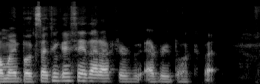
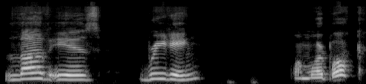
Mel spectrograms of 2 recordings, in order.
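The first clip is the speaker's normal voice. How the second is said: slow, sing-song picture-book read; reading to children; 3 semitones higher, 3 dB louder, slower than usual. Acted. Drag queen reading a picture book to kids, slow and sing-song. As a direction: read each page slowly to the little ones.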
